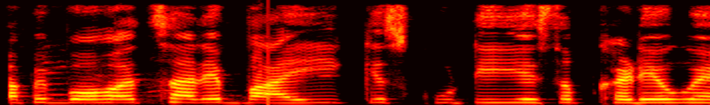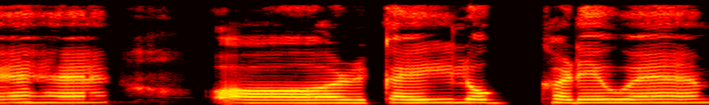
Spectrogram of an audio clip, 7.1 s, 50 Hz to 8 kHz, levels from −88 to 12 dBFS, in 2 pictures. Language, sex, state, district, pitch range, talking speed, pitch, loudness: Hindi, female, Uttar Pradesh, Gorakhpur, 240-250 Hz, 145 wpm, 245 Hz, -14 LUFS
